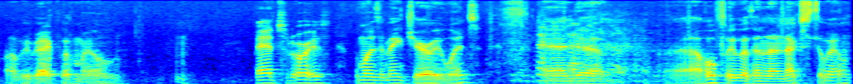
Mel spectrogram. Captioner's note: laughter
